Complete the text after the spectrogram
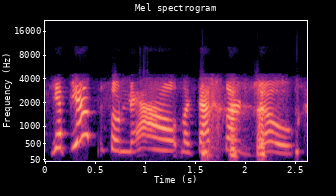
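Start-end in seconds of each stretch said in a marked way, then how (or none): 0.0-0.6 high, beaming sales voice; overly smiley agent. Retold or imitated. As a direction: gush like a too-cheery agent. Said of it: "she was like".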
